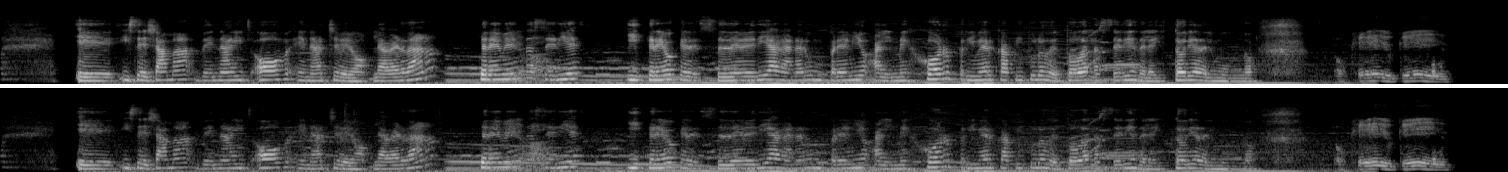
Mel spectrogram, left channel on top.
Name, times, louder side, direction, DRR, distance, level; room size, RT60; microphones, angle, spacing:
voice 1, 0.0-4.4 4.8-5.8 6.3-13.1, left 4 dB, 45° left, 0.3 m, -26 dB
sound 1, 0.8-13.7, equal, 65° right, 0.7 m, -40 dB
sound 2, 4.4-11.4, equal, 10° left, 0.8 m, -33 dB
voice 2, 5.0-5.6 13.3-14.5, right 2 dB, 20° right, 1.1 m, -32 dB
2.3 x 2.2 x 3.9 m
head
